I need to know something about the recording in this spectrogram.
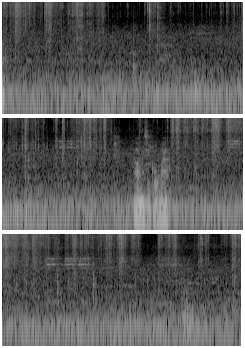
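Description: Plastic ribbon film crinkles and rustles under hands.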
